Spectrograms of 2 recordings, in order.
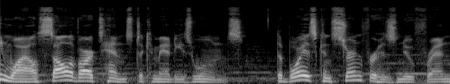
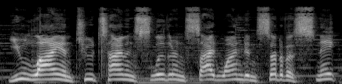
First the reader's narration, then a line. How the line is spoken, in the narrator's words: cries the large red-headed woman who put him out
